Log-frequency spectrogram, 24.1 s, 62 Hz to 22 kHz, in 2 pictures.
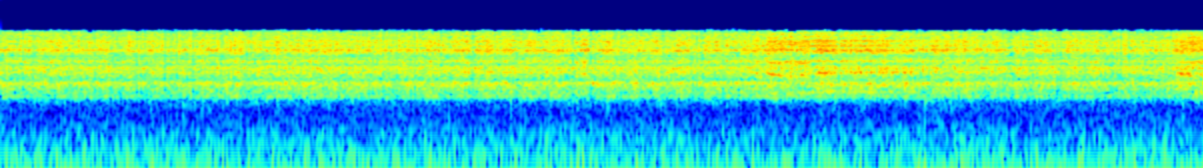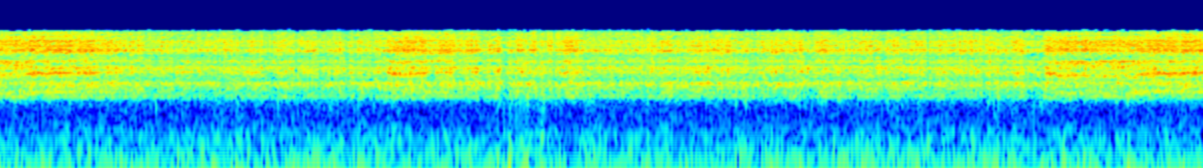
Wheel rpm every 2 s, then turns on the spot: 230, 230, 230, 230, 230, 230, 230, 230, 230, 240, 230, 220.
none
